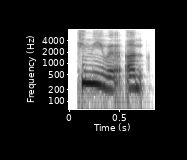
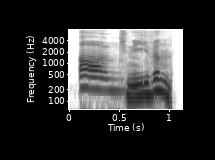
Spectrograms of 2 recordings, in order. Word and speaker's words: kniven: Kniven, the knife is pronounced kniven instead of in English we just say knife.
